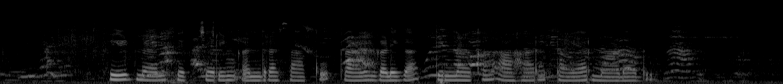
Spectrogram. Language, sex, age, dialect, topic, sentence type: Kannada, female, 18-24, Northeastern, agriculture, statement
